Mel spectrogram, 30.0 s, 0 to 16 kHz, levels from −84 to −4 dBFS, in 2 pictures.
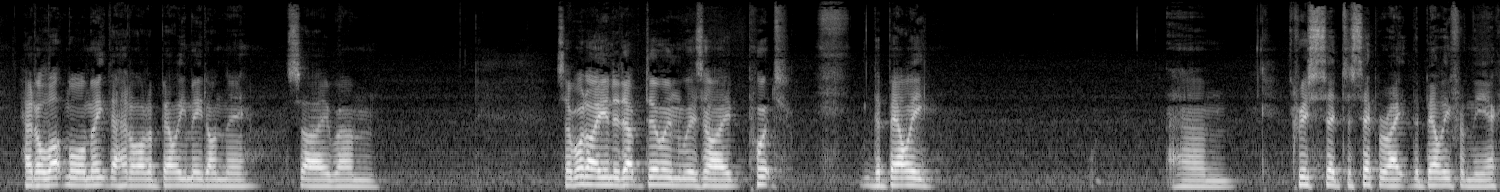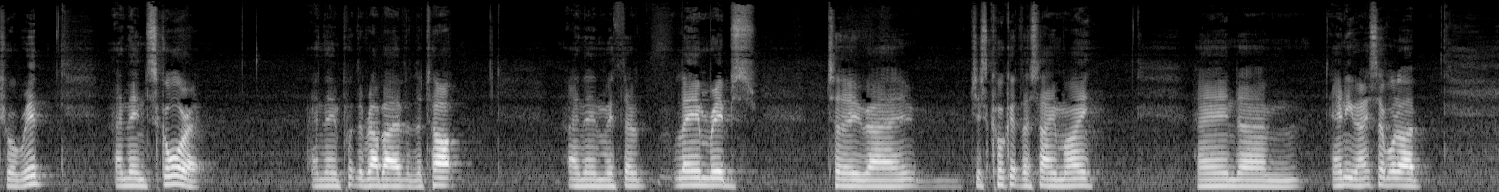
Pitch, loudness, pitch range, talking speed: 125 Hz, -15 LUFS, 120-135 Hz, 140 wpm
